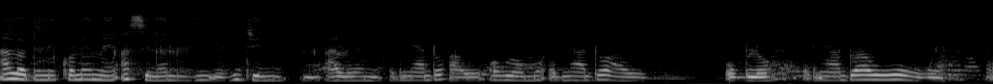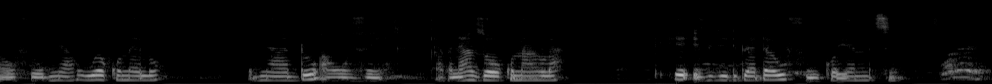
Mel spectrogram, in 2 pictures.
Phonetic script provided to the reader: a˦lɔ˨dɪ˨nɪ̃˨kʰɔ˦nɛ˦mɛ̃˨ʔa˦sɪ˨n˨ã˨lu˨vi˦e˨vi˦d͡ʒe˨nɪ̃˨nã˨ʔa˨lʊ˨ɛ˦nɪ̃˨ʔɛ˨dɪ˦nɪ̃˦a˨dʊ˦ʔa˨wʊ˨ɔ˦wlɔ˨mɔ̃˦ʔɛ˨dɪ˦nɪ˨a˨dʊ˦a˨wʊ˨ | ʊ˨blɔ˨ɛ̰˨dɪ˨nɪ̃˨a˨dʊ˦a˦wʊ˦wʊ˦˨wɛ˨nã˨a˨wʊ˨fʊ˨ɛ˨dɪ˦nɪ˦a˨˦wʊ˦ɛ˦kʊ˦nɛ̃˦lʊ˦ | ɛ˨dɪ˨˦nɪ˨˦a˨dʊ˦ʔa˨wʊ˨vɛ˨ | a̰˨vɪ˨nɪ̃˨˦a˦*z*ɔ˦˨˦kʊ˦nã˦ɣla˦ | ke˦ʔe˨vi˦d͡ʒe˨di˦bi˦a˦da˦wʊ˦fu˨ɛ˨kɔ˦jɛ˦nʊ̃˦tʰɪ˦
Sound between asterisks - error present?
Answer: no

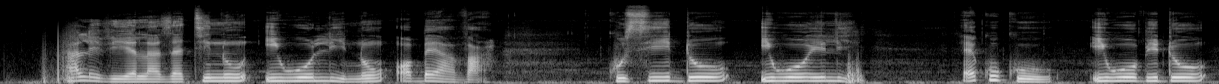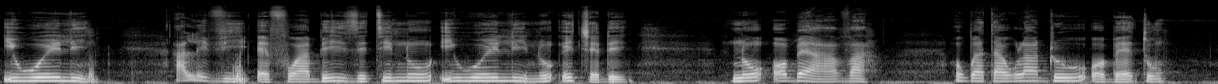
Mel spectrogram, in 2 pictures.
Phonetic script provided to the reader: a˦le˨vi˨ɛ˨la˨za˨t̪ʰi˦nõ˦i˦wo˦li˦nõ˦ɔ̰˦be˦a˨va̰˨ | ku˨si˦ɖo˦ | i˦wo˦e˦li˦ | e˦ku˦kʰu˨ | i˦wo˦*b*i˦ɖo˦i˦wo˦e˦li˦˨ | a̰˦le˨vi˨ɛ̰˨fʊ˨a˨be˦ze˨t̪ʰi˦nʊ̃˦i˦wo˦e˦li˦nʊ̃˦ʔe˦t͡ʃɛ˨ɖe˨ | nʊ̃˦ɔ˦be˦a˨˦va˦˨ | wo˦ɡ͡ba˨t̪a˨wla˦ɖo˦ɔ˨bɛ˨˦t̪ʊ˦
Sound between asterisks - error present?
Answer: no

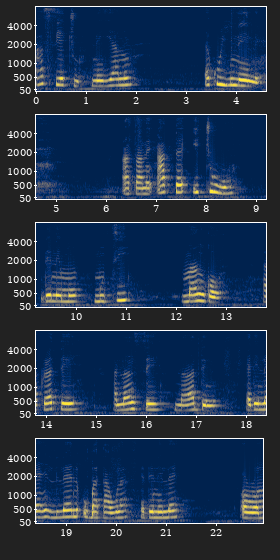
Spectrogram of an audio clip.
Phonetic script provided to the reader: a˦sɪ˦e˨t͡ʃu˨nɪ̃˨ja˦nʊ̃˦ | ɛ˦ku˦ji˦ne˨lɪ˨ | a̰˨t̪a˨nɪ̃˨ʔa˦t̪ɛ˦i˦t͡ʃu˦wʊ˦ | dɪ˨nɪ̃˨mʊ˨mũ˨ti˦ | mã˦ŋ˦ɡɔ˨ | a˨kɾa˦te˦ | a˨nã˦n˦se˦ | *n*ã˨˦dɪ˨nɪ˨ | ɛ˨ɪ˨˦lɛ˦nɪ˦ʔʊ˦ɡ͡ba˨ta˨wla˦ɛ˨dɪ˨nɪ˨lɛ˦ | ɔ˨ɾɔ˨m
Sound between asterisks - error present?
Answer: no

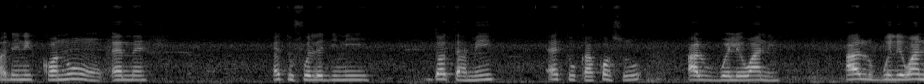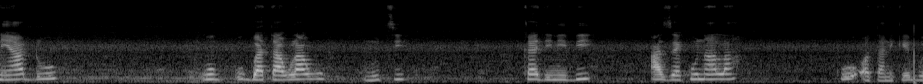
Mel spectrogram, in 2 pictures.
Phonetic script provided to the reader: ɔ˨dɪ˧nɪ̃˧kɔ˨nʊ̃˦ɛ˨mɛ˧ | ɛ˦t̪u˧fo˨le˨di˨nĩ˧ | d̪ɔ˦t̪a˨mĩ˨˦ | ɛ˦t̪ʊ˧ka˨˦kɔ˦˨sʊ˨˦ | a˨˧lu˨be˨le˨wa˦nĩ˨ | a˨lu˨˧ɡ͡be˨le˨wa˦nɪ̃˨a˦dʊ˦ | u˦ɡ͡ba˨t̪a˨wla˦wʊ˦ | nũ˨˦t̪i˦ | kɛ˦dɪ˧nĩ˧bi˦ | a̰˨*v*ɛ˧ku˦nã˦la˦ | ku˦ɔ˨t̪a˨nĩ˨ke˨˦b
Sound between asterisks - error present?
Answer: yes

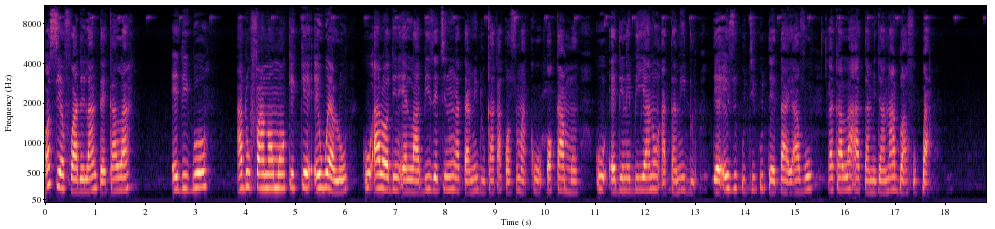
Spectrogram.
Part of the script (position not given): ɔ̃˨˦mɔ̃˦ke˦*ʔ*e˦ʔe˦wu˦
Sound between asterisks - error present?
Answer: yes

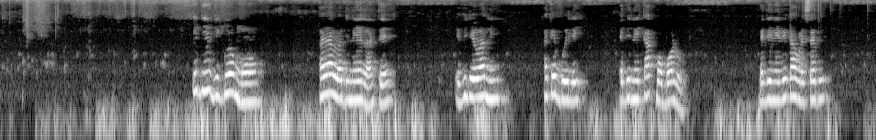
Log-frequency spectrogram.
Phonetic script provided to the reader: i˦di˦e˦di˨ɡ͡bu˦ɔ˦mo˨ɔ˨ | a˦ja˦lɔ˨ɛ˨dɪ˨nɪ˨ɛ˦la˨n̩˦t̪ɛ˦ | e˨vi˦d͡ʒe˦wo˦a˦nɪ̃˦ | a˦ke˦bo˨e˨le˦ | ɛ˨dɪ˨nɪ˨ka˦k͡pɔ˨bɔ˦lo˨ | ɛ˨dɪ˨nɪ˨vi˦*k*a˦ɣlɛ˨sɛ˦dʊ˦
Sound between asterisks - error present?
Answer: no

